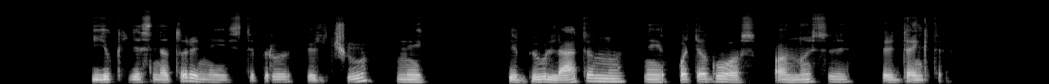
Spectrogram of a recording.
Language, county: Lithuanian, Kaunas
